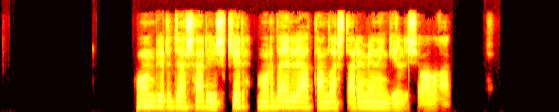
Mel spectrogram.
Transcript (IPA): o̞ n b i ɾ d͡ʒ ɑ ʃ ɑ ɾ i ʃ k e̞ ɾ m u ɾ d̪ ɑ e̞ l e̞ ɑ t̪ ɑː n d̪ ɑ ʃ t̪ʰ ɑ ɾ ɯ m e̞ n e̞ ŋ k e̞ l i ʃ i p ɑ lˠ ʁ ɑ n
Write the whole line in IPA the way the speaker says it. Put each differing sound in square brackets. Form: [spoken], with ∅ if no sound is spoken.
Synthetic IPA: o̞ n b i ɾ d͡ʒ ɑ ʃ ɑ ɾ i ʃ k e̞ ɾ m u ɾ d̪ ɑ e̞ l e̞ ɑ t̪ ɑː n d̪ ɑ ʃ [t̪] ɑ ɾ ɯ m e̞ n e̞ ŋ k e̞ l i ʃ i p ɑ lˠ ʁ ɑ n

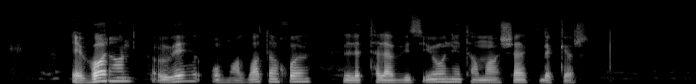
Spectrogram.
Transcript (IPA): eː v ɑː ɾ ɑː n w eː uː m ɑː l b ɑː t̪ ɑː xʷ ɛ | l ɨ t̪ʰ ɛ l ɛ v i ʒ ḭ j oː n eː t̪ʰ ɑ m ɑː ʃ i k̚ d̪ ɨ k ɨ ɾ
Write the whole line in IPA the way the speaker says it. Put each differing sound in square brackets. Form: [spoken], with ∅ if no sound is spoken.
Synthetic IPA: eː v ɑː ɾ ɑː n w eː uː m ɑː l b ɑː t̪ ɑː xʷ ɛ | l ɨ t̪ʰ ɛ l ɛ v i [z] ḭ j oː n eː t̪ʰ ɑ m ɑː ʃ [ɛ] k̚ d̪ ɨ k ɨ ɾ

